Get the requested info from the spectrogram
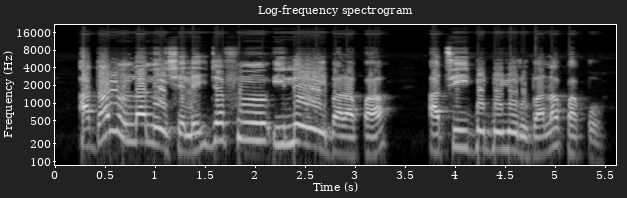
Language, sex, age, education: Yoruba, male, 15-29, tertiary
